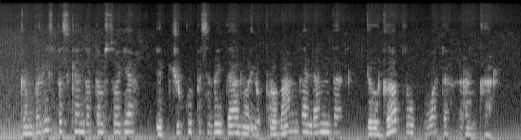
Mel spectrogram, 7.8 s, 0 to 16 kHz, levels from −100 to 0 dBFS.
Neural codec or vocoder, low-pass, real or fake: none; 14.4 kHz; real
